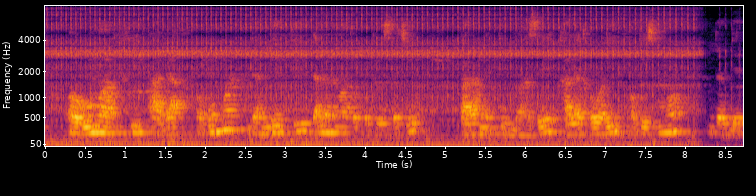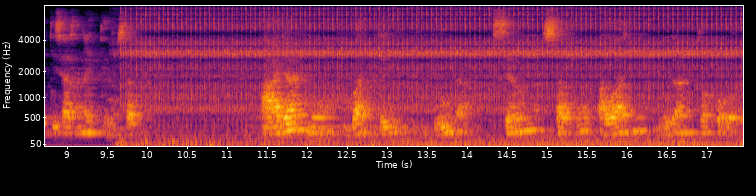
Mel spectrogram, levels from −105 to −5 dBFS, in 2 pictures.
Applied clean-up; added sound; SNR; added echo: none; Tools; 11 dB; reverberation time 0.5 s.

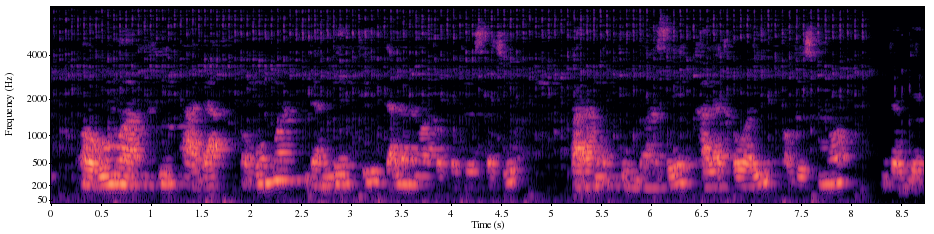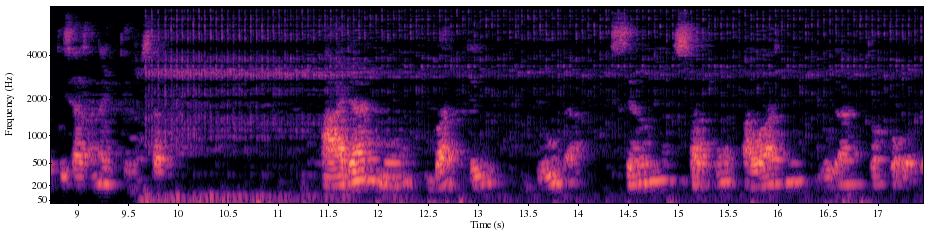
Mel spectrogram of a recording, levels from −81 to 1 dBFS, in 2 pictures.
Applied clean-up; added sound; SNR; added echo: classical method WPE with log-MMSE.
